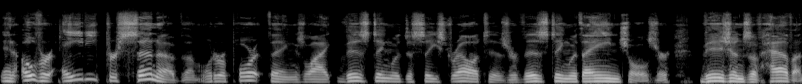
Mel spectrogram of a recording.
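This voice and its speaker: Hardly pausing, a man with an unremarkable speaking voice and an American accent talks at a moderate pace and fairly high pitch with lively intonation, in a dry, close sound with no echo. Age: 60s. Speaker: author and researcher on near-death experiences. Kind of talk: interview conversation.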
